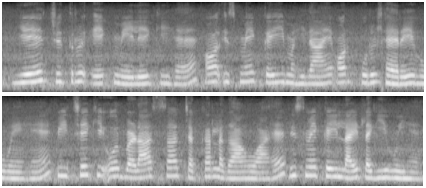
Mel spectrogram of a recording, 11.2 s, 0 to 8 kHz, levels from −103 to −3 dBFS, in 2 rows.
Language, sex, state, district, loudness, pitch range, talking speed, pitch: Hindi, female, Chhattisgarh, Raigarh, -17 LUFS, 195-240 Hz, 160 wpm, 220 Hz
